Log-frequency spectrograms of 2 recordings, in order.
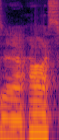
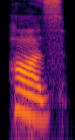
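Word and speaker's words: hawse: spike H aw s e I'm presuming you pronounce that Thomas but I'm not sure I don't think it's house as Hoss Cartwright in bonanza I think it's probably Hollis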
